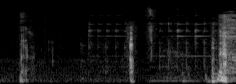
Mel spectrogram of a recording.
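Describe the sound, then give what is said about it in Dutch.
A bell rings with a sustained, bright metallic tone that carries on for more than a second, with a few sharp knocks and rustles scattered around it. “Ja, het is gewoon de bel.”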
